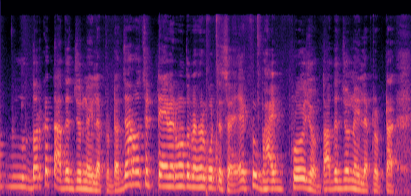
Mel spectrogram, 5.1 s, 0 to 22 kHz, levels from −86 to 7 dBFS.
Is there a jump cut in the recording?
no; 0 cuts

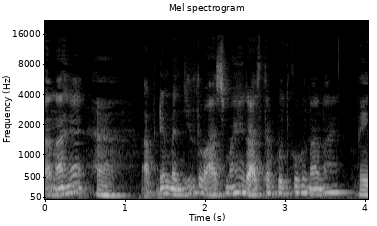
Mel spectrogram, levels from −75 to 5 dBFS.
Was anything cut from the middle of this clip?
no; 0 cuts

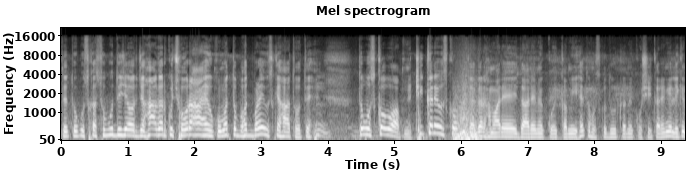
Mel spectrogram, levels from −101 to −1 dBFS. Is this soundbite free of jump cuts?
no; 1 cut; at 6.0 s

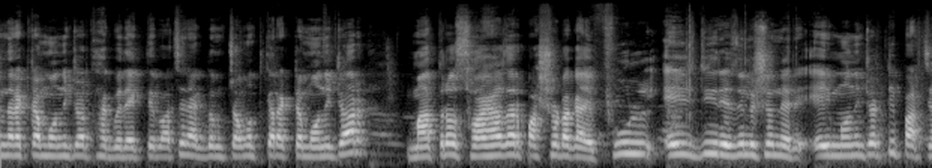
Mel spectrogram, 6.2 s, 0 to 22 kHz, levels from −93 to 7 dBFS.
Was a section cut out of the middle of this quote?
no; 0 cuts

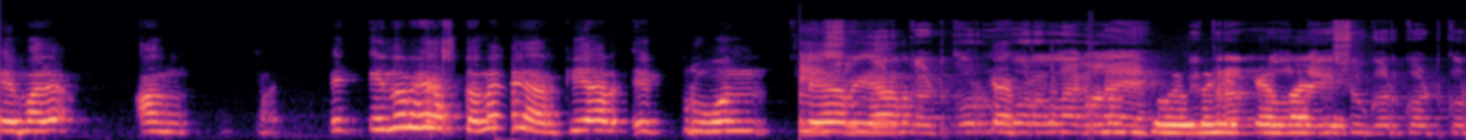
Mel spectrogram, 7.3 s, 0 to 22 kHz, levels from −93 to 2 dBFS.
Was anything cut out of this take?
yes; 1 cut; at 3.9 s

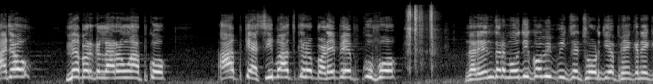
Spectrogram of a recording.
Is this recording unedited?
no; 1 cut; at 4.1 s

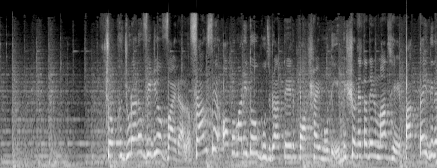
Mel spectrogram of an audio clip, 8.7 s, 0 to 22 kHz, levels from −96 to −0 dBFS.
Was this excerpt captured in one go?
no; 1 cut; at 1.0 s

